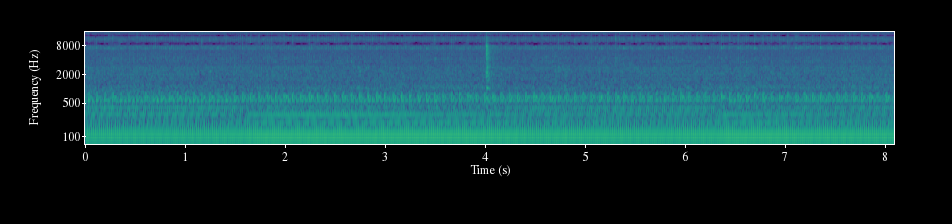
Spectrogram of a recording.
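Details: Oliver 550 tractor, first start in a reported 30+ years after ignition and starter rebuild, choked, to be run only seconds with no water pump belt: steady, even low idle with an unbroken beat and no knocks or stumbles; runs like a top.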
